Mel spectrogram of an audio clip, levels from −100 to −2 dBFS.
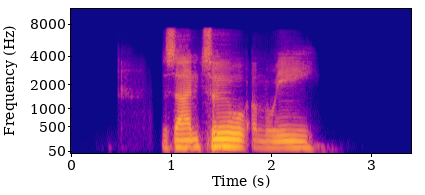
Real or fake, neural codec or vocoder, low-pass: fake; codec, 16 kHz, 0.5 kbps, X-Codec, HuBERT features, trained on general audio; 7.2 kHz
